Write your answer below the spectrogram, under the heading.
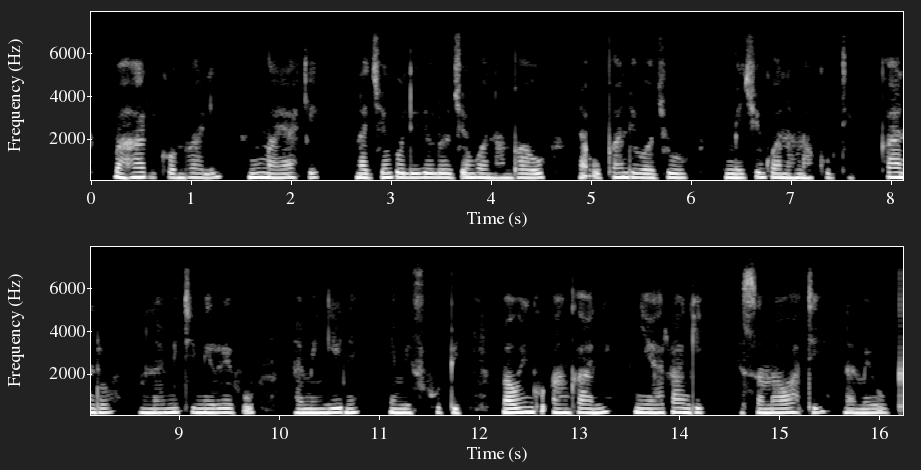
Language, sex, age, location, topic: Swahili, female, 36-49, Mombasa, government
